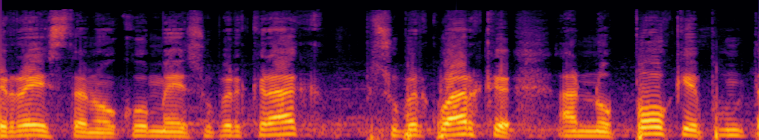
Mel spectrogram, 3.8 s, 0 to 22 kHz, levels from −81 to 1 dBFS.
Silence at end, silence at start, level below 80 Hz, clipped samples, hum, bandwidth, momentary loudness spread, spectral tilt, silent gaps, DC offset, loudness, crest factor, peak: 0 s; 0 s; -36 dBFS; under 0.1%; none; 17 kHz; 7 LU; -6.5 dB/octave; none; under 0.1%; -13 LUFS; 14 dB; 0 dBFS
